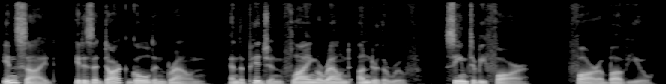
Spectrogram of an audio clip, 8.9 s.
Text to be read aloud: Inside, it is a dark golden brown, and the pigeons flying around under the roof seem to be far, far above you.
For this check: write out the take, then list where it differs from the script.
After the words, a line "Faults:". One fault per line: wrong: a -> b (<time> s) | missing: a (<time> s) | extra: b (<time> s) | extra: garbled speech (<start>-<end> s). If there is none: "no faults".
Inside, it is a dark golden brown, and the pigeon flying around under the roof seem to be far, far above you.
Faults:
wrong: pigeons -> pigeon (3.2 s)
